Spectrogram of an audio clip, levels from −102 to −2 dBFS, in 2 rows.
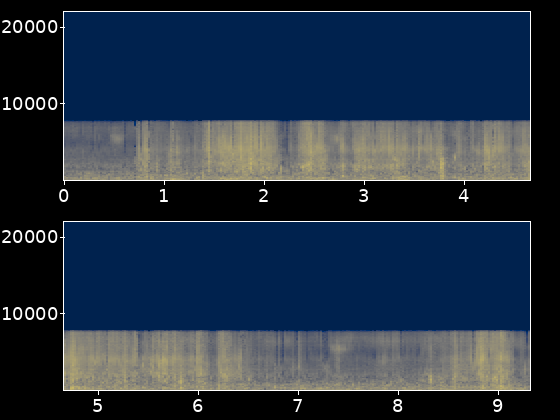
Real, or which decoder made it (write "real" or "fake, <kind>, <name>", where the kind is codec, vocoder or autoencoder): fake, vocoder, BigVGAN v2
